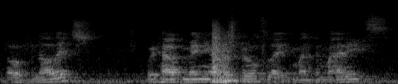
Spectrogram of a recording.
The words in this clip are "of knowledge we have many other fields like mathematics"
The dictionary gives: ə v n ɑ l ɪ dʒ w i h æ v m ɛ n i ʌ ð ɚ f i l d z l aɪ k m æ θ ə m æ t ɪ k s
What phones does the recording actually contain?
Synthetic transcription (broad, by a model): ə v n ɑ l ɪ dʒ w i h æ v m ɛ n i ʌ ɚ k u l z l aɪ k m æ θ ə m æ t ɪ k s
